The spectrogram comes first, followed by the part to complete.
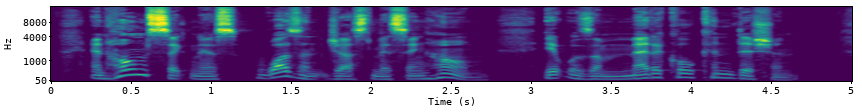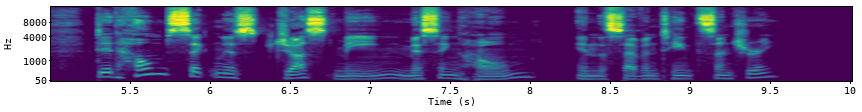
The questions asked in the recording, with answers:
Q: Did homesickness just mean missing home in the 17th century?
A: No. Homesickness didn't just mean missing home in the 17th century.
